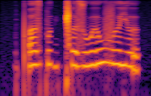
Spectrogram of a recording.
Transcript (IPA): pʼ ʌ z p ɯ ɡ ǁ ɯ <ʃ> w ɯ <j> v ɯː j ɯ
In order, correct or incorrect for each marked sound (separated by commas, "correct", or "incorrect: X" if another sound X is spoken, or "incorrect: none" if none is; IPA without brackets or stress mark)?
incorrect: z, incorrect: w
